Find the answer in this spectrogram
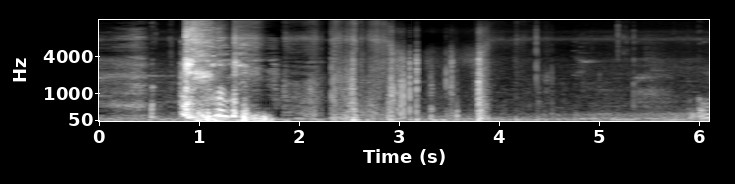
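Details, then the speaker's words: Adult with a one-week cough after a fever, sleepless at night, changed voice, itchy throat and blood when spitting: one forceful harsh cough burst, then fainter follow-up sounds. "Pag dumura ako dumugo kasi parang nafeel ko dito merong sugat nasa tigas ng ubo."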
